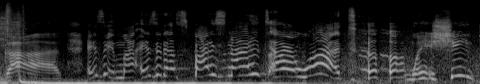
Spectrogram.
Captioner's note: chuckles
